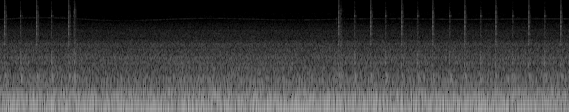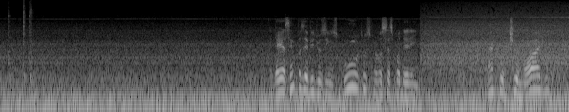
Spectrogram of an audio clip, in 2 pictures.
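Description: A diesel coach engine drones while cruising on an open road.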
